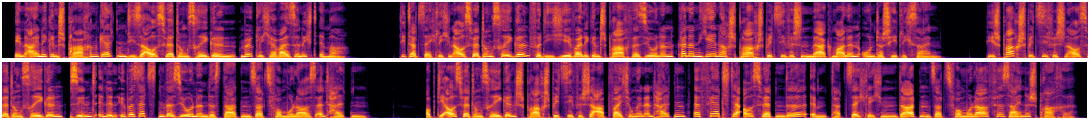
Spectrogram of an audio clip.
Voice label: german narration

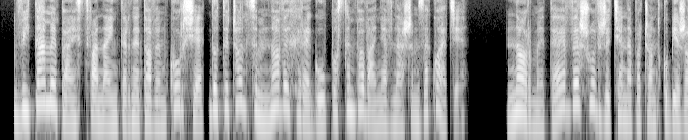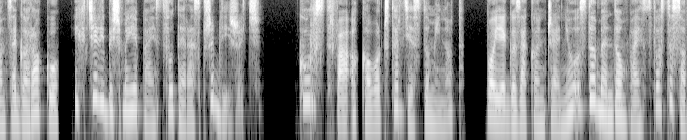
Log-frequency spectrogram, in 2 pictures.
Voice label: polish e-learning

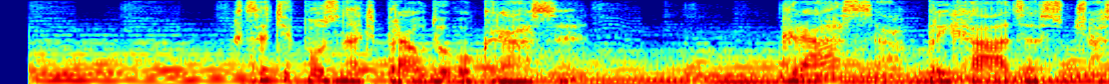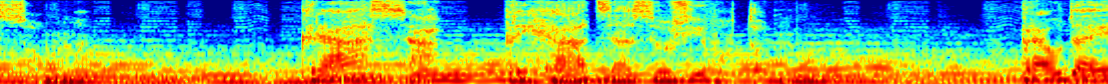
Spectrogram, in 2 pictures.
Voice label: slovak commercial

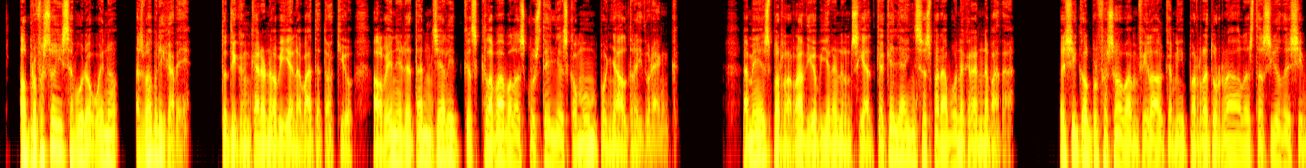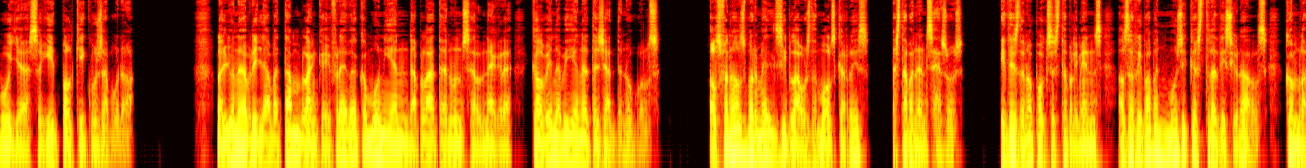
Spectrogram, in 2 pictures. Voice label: catalan audiobooks

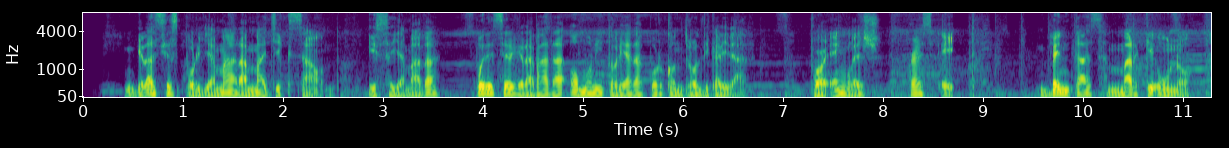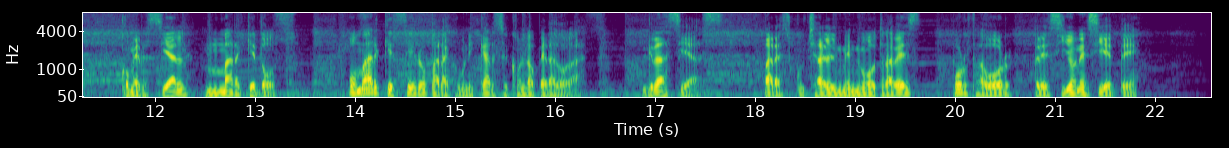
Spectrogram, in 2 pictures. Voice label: spanish latin american ivr

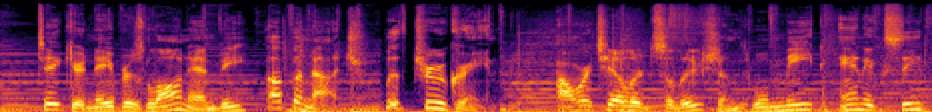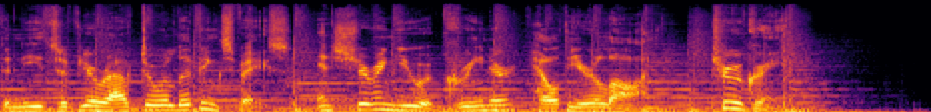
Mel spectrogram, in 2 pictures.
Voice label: english american corporate videos

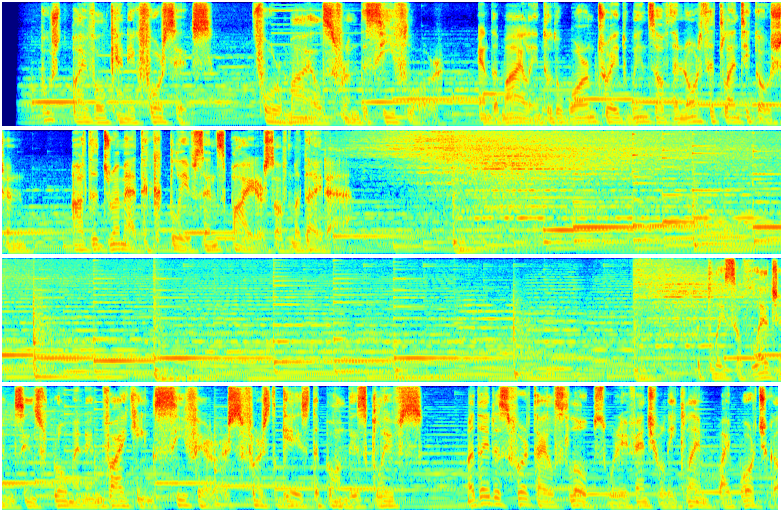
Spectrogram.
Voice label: english narration

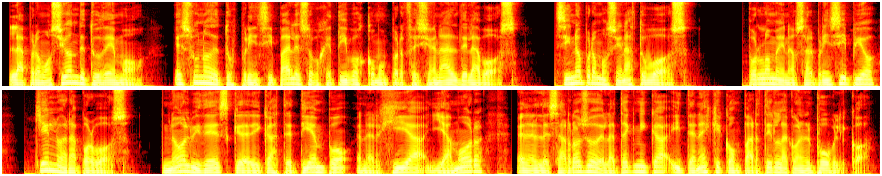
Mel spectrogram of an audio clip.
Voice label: spanish argentinian e-learning

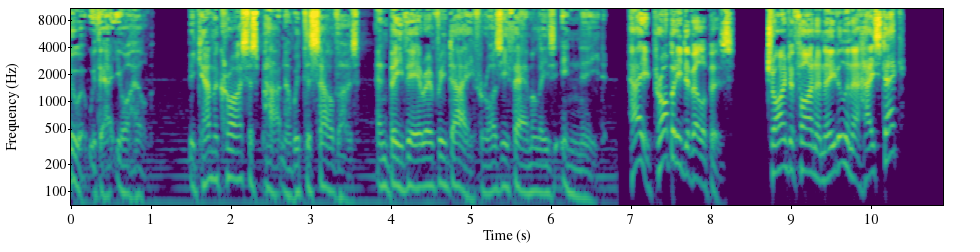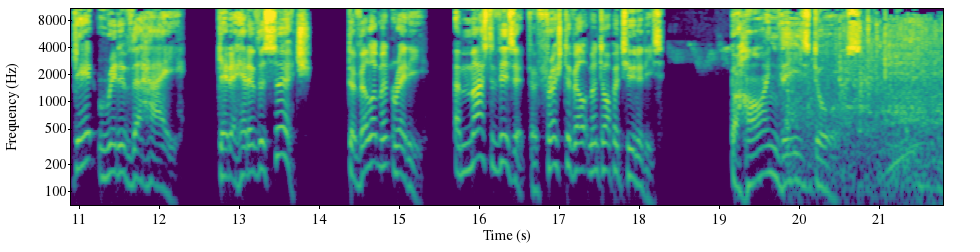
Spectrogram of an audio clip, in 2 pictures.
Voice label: english australian commercial; Australien; Englisch (Australisch)

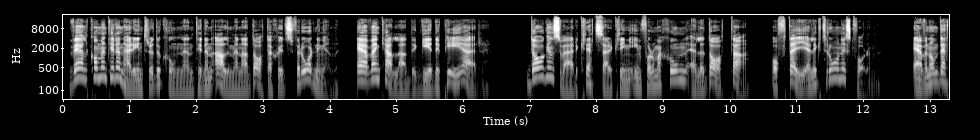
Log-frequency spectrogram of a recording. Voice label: swedish e-learning, voice actors; professioneller schwedischer

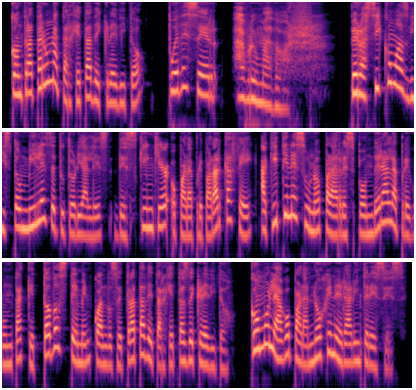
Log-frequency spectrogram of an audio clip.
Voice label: spanish latin american podcasts

